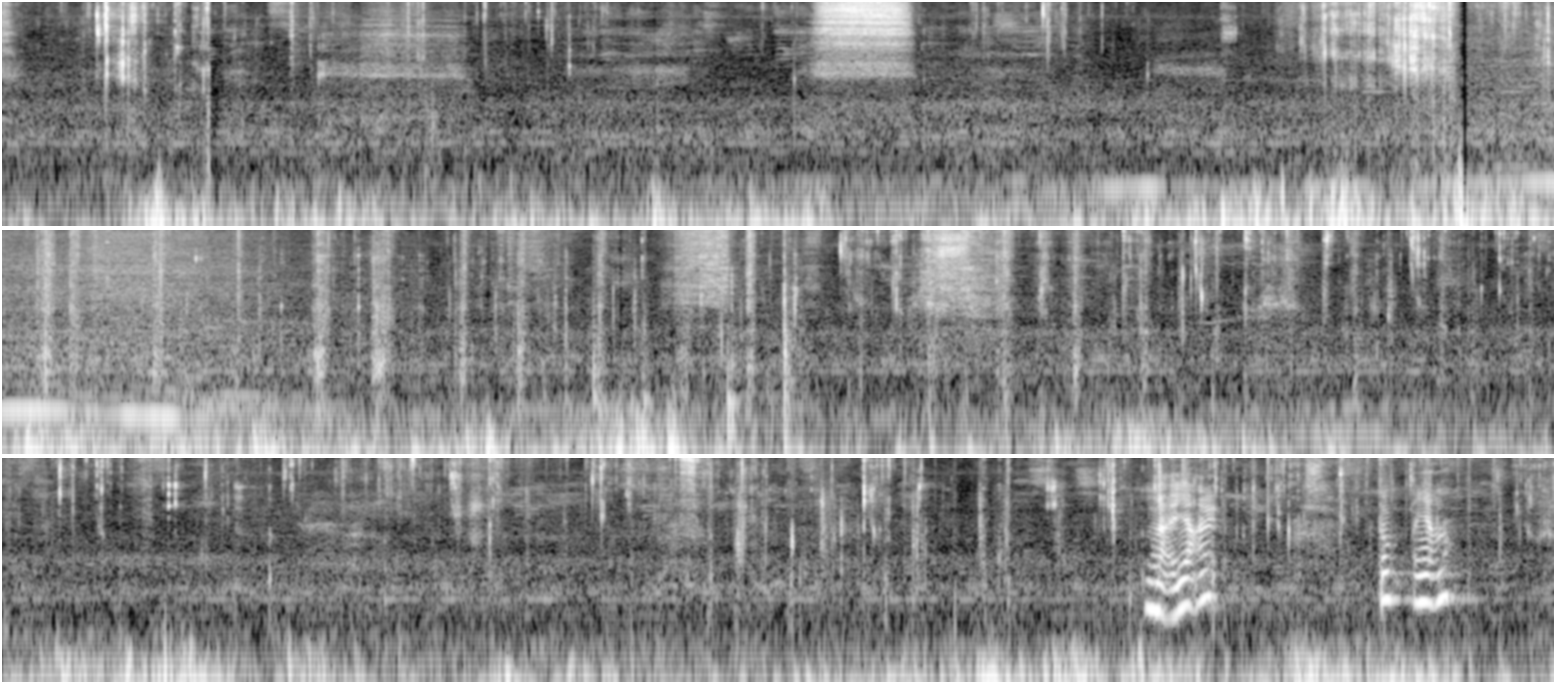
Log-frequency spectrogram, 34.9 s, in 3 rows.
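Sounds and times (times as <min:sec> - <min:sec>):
person chewing crispy fried chicken: 0:00.6 - 0:04.6, 0:09.6 - 0:31.8, 0:32.5 - 0:33.6, 0:34.3 - 0:34.9.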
